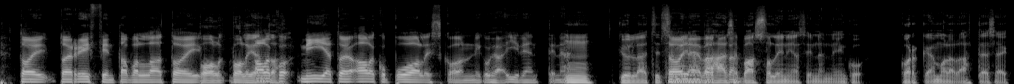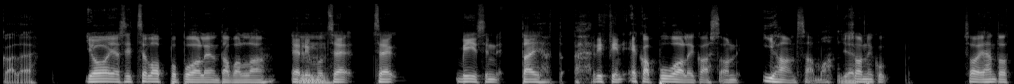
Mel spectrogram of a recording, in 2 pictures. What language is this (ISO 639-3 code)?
fin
